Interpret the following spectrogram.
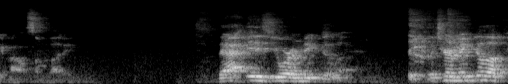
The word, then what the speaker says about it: amygdala: we're gonna talk about the amygdala yeah it's how it's pronounced I know it looks weird the amygdala is near the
